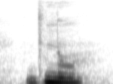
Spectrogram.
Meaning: 1. bed (of a river), bottom (of a lake) 2. lowest stratum (of a capitalist society) 3. bottom part (of an object)
- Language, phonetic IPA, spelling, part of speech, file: Ukrainian, [dnɔ], дно, noun, Uk-дно.ogg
